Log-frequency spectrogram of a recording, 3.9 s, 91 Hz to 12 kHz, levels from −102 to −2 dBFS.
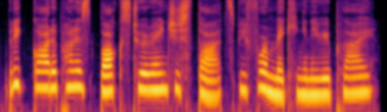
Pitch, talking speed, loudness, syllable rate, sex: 230 Hz, 215 wpm, -18 LUFS, 6.0 syllables/s, female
